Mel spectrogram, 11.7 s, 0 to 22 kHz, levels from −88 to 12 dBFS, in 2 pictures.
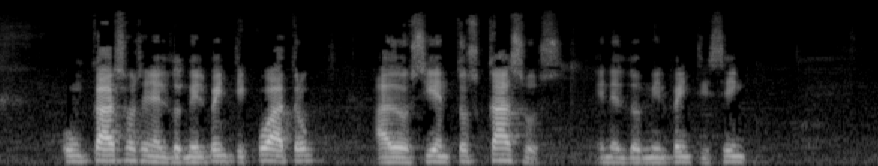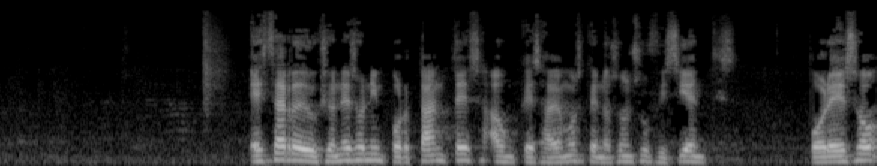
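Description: No technical faults can be heard anywhere in this audio. There is nothing to point to by time and no cause to explain.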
